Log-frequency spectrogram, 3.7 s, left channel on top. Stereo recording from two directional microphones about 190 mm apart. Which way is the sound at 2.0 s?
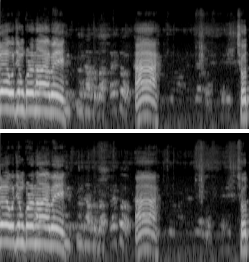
Centre (ahead or behind).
